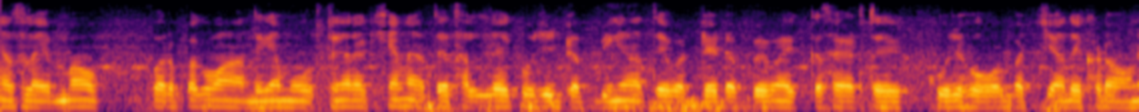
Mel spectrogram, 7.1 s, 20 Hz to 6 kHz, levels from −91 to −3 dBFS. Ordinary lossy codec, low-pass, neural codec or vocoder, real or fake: AAC, 48 kbps; 5.4 kHz; none; real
